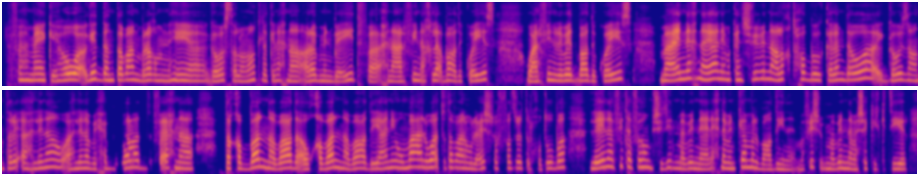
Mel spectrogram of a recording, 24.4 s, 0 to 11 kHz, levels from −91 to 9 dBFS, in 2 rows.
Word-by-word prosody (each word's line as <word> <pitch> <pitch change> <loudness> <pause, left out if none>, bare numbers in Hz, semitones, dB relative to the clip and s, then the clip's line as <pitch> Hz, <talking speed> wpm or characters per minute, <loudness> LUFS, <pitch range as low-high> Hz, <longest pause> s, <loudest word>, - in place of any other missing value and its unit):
فاهماكِ، 245 -2 0
هو 240 +4 +5
جدًا 245 -2 +2
طبعًا 250 0 +2
برغم 225 0 0
إن 210 - -6
هي 215 -3 0
جواز 205 +3 -1
صالونات 205 +5 -4
لكن 215 -1 -6
إحنا 205 -3 -2
قرايب 220 0 +2
من 210 -2 -6
بعيد، 205 +5 -2
فإحنا 195 +1 -2
عارفين 195 +5 0
أخلاق 230 -1 -1
بعض 220 -3 -3
كويس، 225 +7 -2 0.4
وعارفين 220 +5 +1
رباية 225 +1 +4
بعض 220 0 +1
كويس، 230 +8 0 0.4
مع 225 +1 +9
إن 280 +3 +5
إحنا 310 -3 +3
يعني 285 +1 +5
ما 260 - -3
كانش 250 -3 -3
في 275 +2 -3
بيننا 290 -2 0
علاقة 245 +3 +1
حب 275 -3 -4
والكلام 240 +1 -2
دوّة، 290 +7 +2
اتجوزنا 230 +3 -3
عن 220 - -4
طريق 235 +5 -3
أهلنا، 245 +6 -2
وأهلنا 235 -3 -3
بيحبوا 215 -1 -10
بعض، 265 +2 +2 0.2
فإحنا 235 -3 0 0.4
تقبّلنا 235 +3 +4
بعض 240 +3 +5
أو 200 - +1
قبلنا 230 +3 +2
بعض 230 +1 -1
يعني، 225 +5 -1
ومع 275 +3 +3
الوقت 280 -1 0
طبعًا 255 -2 -2
والعِشرة 225 +2 -5
في - - -18
فترة 240 0 -6
الخطوبة 235 +7 -4 0.3
لقينا 265 +6 +3
في 320 - -7
تفاهم 280 -1 -2
شديد 240 +2 -6
ما 225 -2 -5
بيننا، 220 -1 -3
يعني 200 +1 -2
إحنا 245 - -3
بنكمل 265 +4 -2
بعضينا، 195 -2 -7
ما 185 -4 -17
فيش 270 +2 -4
ما 220 -2 -7
بيننا 230 -1 -3
مشاكل 200 +1 -4
كتير 210 +1 -4
235 Hz, 175 wpm, -24 LUFS, 215-255 Hz, 0.4 s, مع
